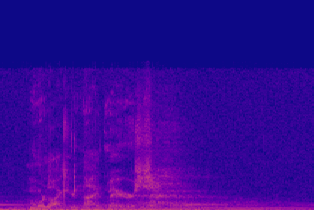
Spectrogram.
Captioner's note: sighing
